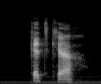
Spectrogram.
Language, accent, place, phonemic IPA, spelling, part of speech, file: French, France, Lyon, /ka.tʁə.kaʁ/, quatre-quarts, noun, LL-Q150 (fra)-quatre-quarts.wav
- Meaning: pound cake (dense yellow sponge): 1. quatre quart: French pound cake 2. English pound cake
